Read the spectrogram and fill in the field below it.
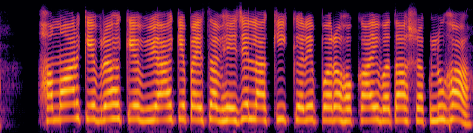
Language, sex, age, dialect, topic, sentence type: Magahi, female, 51-55, Central/Standard, banking, question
